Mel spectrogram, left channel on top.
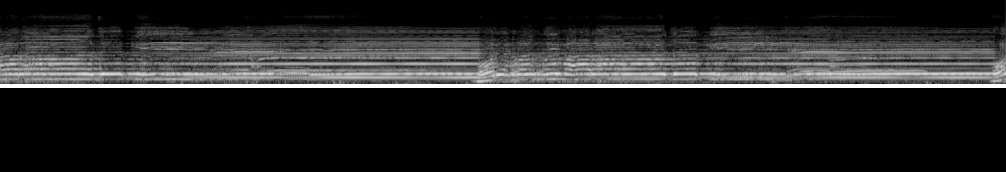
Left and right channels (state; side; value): silent; right; 64 dB below the other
